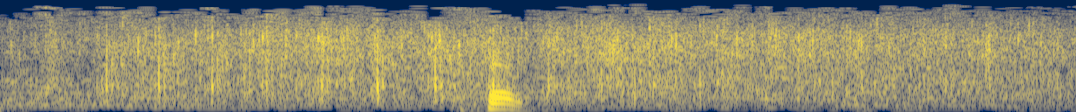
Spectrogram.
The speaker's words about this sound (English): You can clap for that.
